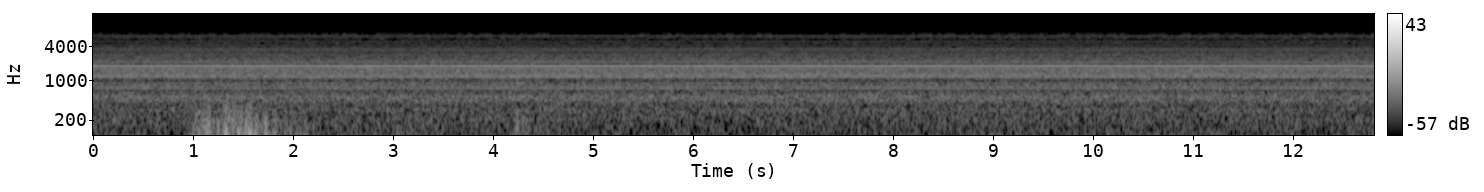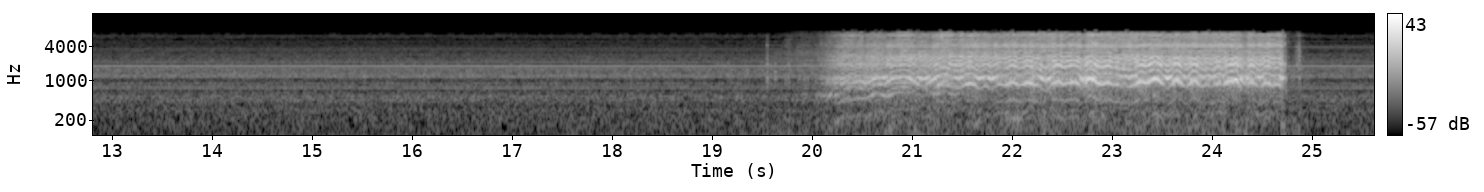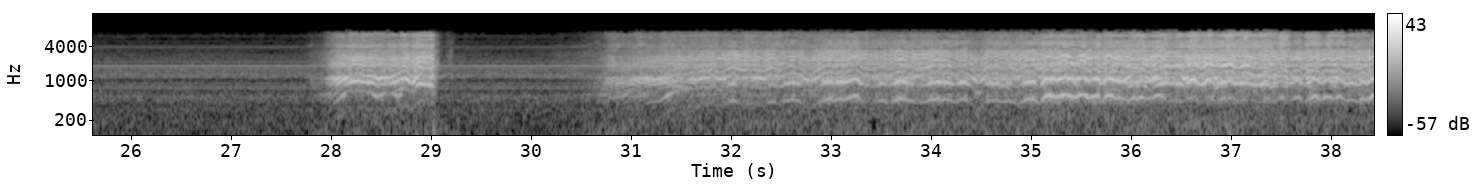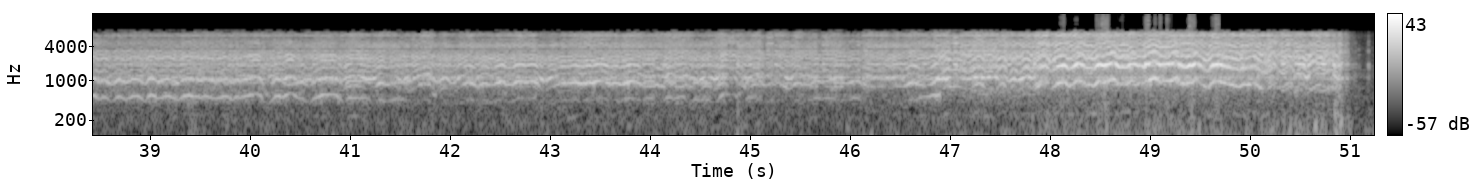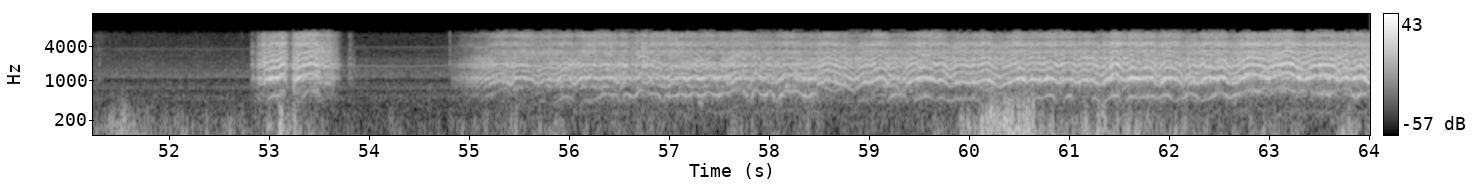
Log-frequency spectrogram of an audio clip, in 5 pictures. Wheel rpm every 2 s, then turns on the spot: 0, 0, 0, 0, 0, 0, 0, 0, 0, 0, 70, 80, 30, 0, 40, 40, 80, 100, 120, 110, 110, 110, 110, 150, 240, 100, 30, 40, 130, 120, 120, 150.
50-52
